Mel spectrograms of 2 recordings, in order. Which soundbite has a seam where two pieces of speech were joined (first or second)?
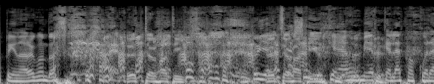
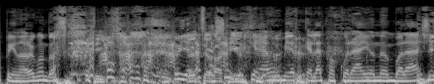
second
